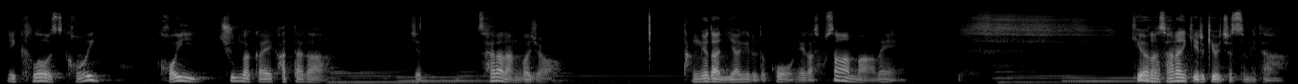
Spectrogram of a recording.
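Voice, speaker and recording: A pastor giving a Sunday sermon in a church, telling a story with feeling and dropping to soft near-whispers. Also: male voice, medium pitch, lively intonation, moderate pace, creaky, long pauses, faint music behind. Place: church sanctuary.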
